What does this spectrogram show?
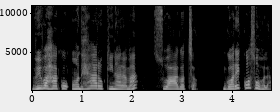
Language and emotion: Nepali, disgusted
